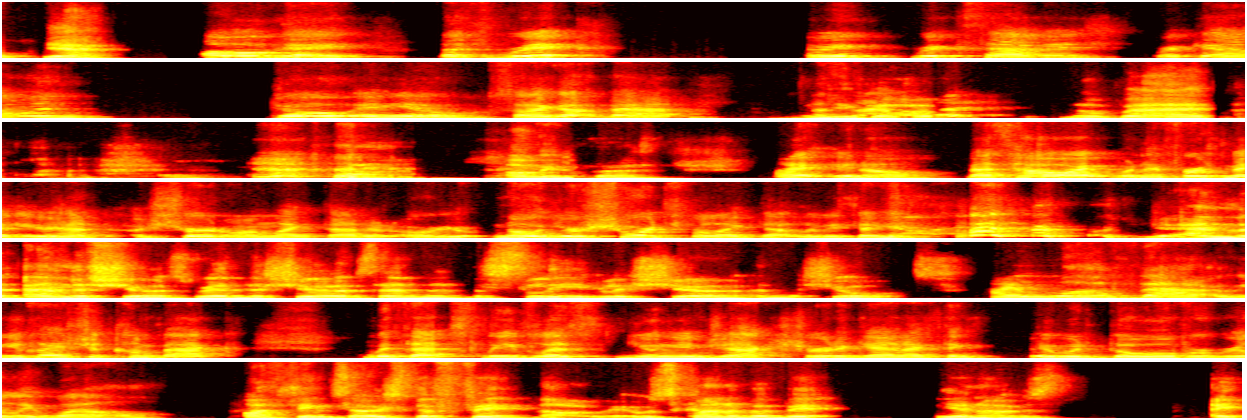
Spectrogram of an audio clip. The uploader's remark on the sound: on a video zoom chat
